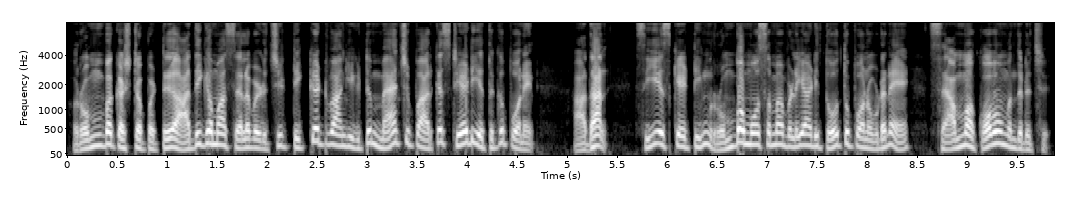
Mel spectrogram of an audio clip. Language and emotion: Tamil, angry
